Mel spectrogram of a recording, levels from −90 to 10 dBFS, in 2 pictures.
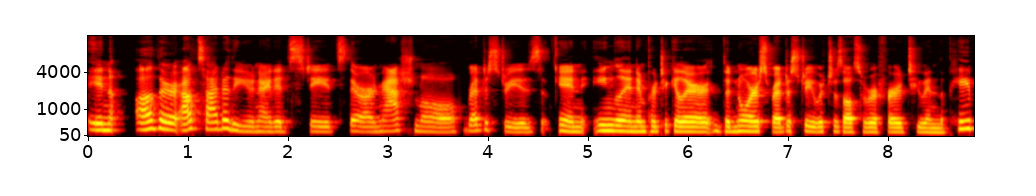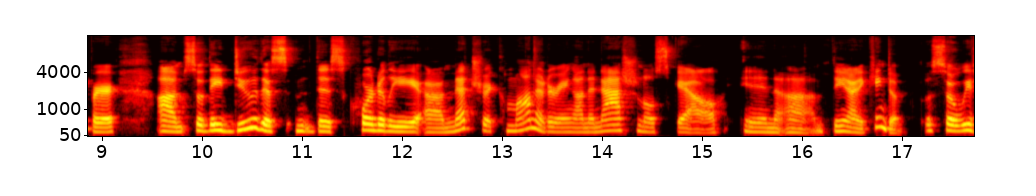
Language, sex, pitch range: English, female, 170-215 Hz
